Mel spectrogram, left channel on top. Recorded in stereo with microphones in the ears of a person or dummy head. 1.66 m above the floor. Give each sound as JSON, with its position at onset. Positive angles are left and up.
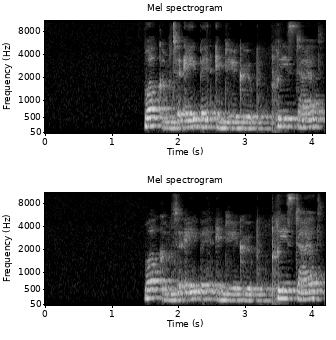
{"t": 1.5, "sound": "a woman speaking", "side_deg": 55, "distance_m": 1.2}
